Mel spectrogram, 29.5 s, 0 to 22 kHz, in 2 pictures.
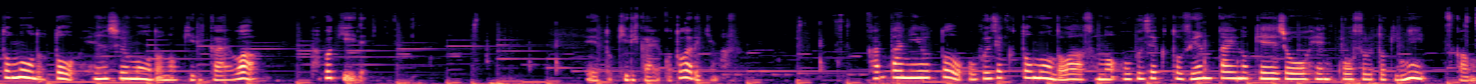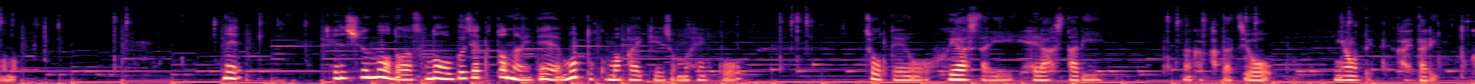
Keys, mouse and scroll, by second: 4.0 Tab, 5.5-6.8 middle drag, 8.2 middle click, 8.8 Tab, 12.0-12.9 middle drag, 13.4 s, 15.1 s, 16.3-16.7 scroll up 1, 17.4 s, 18.6 Tab, 19.6-20.1 middle drag, 20.6-21.2 scroll up 1, 22.1 ctrl+r, 23.6 middle click, 24.6 s, 27.2 click, 27.6 g, 28.6-29.5 middle drag.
